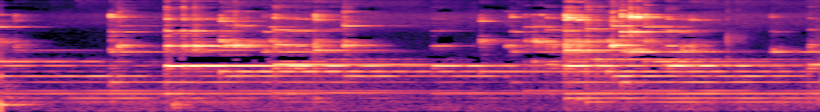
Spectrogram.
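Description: Heart chakra chime, a single green metal tube chime, struck by its hanging clapper several times, its bright tones ringing on and overlapping. The strongest strikes come just over a second in and again a little past four seconds.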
